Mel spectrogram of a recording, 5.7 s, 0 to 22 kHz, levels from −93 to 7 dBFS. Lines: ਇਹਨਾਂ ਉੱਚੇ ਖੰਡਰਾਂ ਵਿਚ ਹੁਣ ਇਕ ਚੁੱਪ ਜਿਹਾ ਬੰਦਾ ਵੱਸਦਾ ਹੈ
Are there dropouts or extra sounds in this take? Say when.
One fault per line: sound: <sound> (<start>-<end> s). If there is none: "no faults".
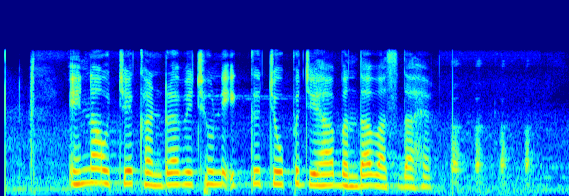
sound: laugh (4.5-5.4 s)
